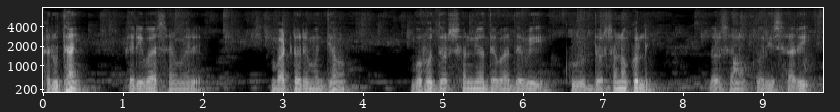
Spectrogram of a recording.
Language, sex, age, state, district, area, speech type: Odia, male, 45-60, Odisha, Mayurbhanj, rural, spontaneous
